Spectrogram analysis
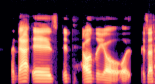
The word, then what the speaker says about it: Inteleon: Now, next one here is my favorite newest starter that they added with Gen 8, and that is Inteleon. Is that how you say his name? Inteleon?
